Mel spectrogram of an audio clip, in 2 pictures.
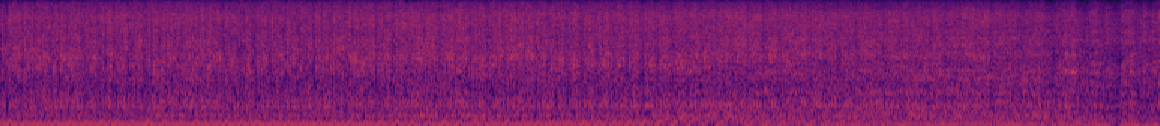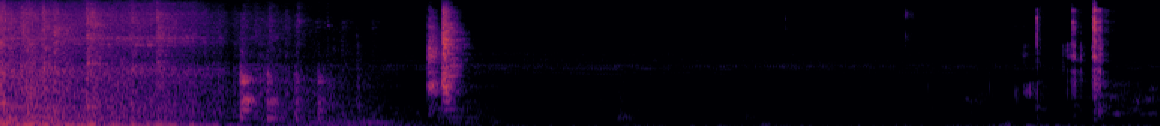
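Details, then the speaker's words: Plymouth Duster slant six, first fire-up after install with carburetor rebuilt: even steady idle with smooth regular beat, no knocking or ticking before shutdown; engine sounds healthy. "we got a runner it sounds good it sounds really good"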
